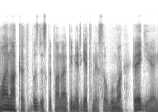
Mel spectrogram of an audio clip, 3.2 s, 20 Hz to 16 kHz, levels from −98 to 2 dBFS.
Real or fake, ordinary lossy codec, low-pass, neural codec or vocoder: fake; Opus, 24 kbps; 7.2 kHz; codec, 16 kHz, 0.5 kbps, X-Codec, HuBERT features, trained on balanced general audio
